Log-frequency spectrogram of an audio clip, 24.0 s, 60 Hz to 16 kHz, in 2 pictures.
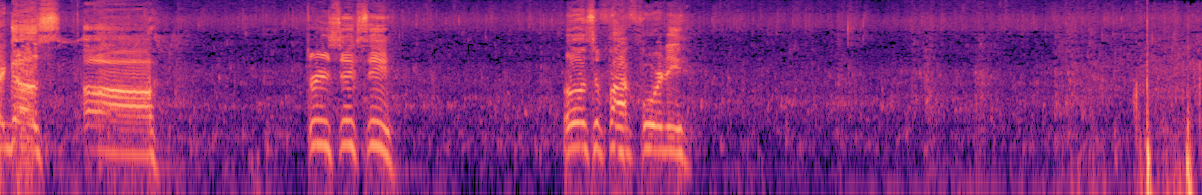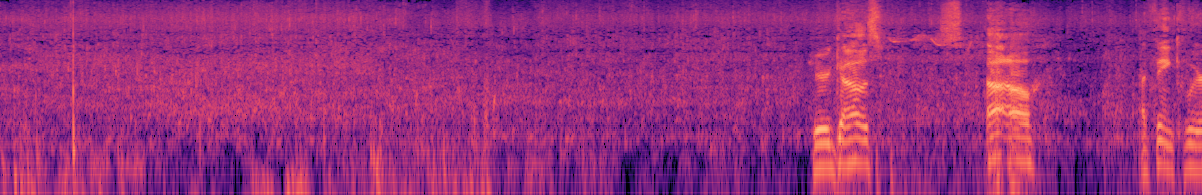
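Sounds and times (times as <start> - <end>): stream trickling: 0.0 - 24.0.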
